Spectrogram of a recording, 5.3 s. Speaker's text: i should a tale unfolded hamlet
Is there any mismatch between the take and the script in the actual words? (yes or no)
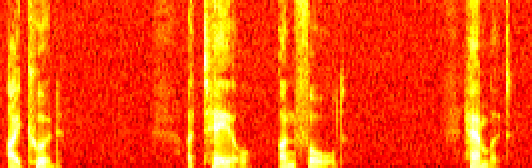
yes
